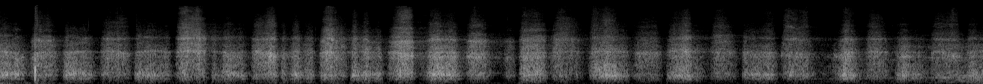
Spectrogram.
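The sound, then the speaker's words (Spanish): Heavy panting from a person out of breath after hurrying up the stairs to a home's door: many quick, rhythmic breaths in a steady run, fairly faint, with no talking. “subió apresuradamente las escaleras, y ya en la puerta de su casa, se detuvo jadeante.”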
